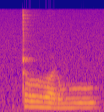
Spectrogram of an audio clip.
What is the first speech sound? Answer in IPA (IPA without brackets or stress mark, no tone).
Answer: ʈ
